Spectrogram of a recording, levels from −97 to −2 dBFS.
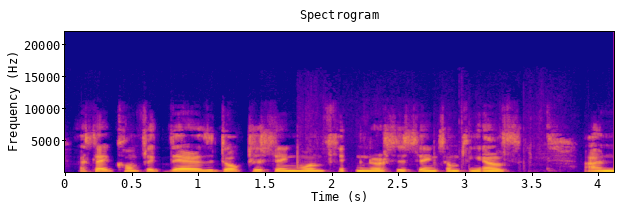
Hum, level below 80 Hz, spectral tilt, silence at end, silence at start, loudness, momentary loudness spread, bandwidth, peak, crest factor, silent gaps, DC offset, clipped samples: none; -74 dBFS; -5 dB/octave; 0 s; 0.1 s; -22 LUFS; 7 LU; 9.4 kHz; -4 dBFS; 18 dB; none; under 0.1%; under 0.1%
